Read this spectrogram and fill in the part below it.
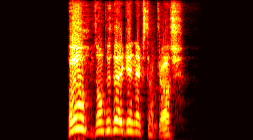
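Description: A man talks loudly and animatedly into a microphone, close by.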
